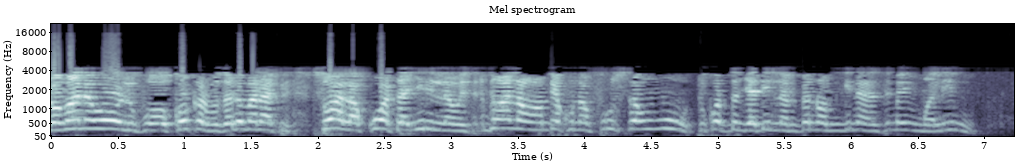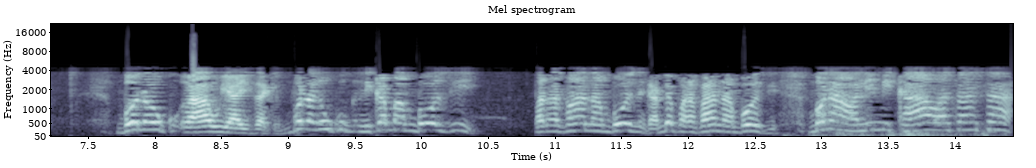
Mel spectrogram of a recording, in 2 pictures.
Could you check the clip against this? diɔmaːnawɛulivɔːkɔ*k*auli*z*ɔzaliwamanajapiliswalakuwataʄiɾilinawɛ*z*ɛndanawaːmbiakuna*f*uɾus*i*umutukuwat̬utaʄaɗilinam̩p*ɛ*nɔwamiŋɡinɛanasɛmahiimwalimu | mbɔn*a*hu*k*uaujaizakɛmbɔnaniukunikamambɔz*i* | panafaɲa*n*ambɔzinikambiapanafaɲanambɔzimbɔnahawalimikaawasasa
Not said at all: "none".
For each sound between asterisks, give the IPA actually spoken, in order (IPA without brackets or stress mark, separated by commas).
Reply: k, v, z, f, a, ɛ, a, k, i, n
